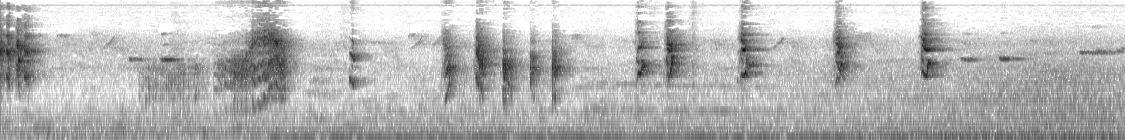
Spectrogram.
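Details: Long-tailed shrike imitating various birds. Harsh raspy bursts open the passage, followed by a string of sharp, separate high clicks and chips at irregular gaps, over a low background hum.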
